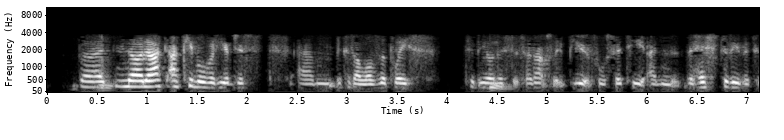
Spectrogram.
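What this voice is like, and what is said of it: Scottish accent. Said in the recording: “you're in fact from Edinburgh originally, with a wee Scottish accent”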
